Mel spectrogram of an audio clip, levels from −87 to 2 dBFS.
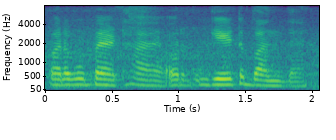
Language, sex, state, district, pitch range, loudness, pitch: Hindi, female, Haryana, Rohtak, 185-205 Hz, -16 LUFS, 195 Hz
